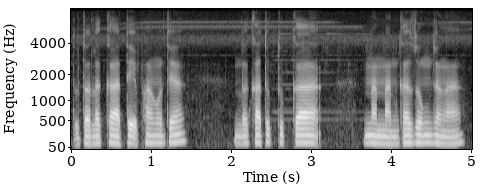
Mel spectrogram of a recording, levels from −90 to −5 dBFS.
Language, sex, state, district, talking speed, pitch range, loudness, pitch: Wancho, male, Arunachal Pradesh, Longding, 190 wpm, 105-115 Hz, -19 LUFS, 110 Hz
